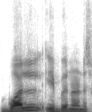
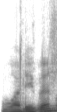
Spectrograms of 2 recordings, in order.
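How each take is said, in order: First: The L is silent, then a separate ibnu. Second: The L takes an i vowel, linking into bin. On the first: The speaker calls it wrong. "வல் இப்னு சொல்லாம" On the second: The speaker calls it right. "வலிபின் தான் நாங்க சொல்ல வேண்டி இருக்குது"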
